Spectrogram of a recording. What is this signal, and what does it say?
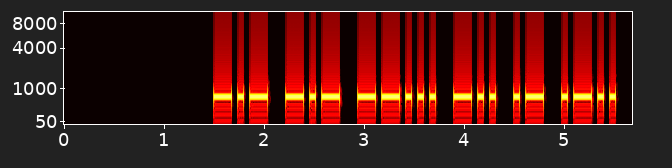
Morse code, heard as a keyed tone, about 21 wpm, 700 Hz. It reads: KK7DAL
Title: Speed Racing - USA 2x3 Call Signs 17wpm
